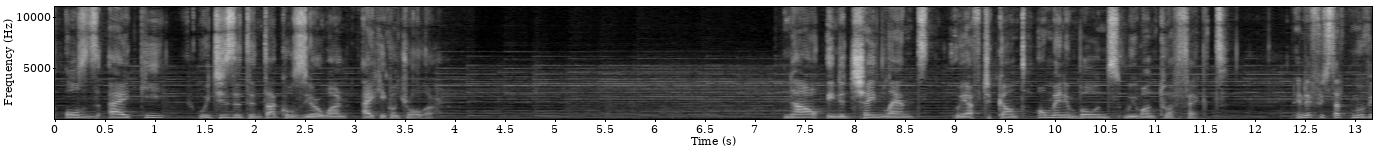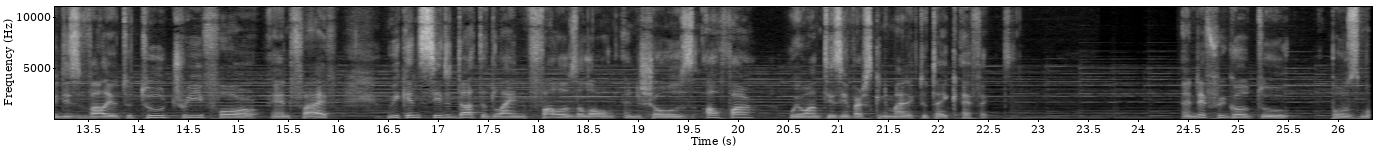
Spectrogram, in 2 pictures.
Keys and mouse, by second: 0.5-2.1 middle drag, 8.9-11.2 drag, 11.2-14.3 middle drag, 14.3-16.0 drag, 18.2 middle click, 19.3 middle click, 19.7 middle click, 20.0 middle drag, 20.6 right click, 21.2 g, 25.2-25.9 middle drag, 25.9 g.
